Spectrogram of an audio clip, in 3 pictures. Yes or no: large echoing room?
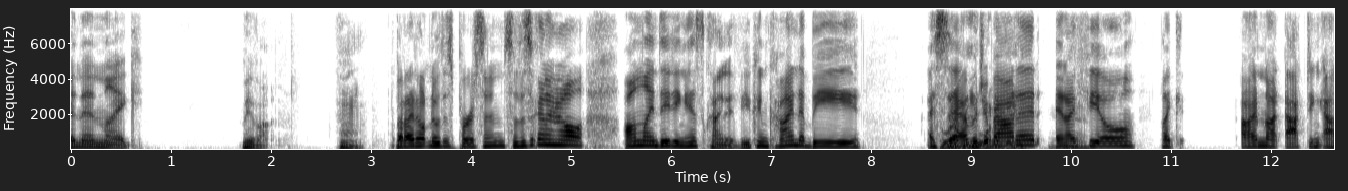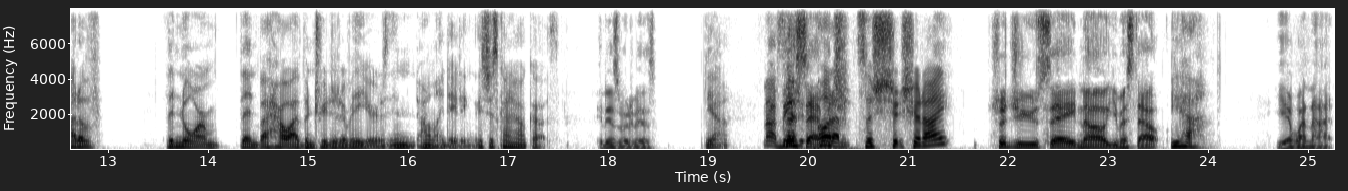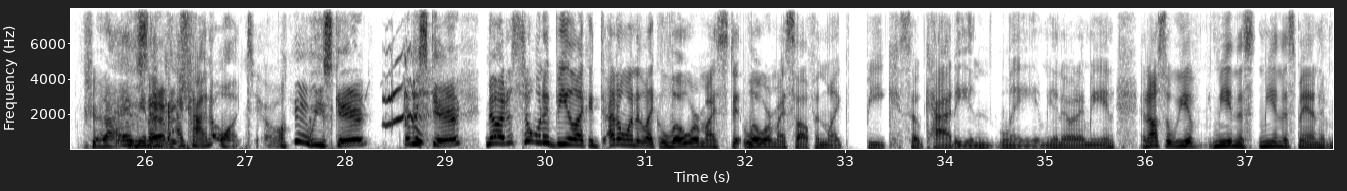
no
